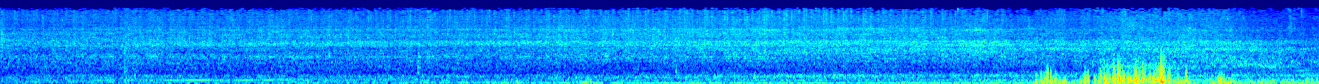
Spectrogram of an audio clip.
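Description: Wind on the microphone over a low steady outdoor rumble, breaking into loud, irregular buffeting gusts near the end.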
